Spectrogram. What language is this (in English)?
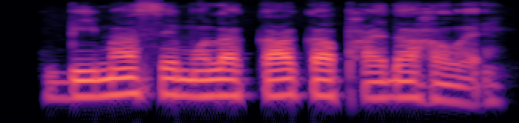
Chhattisgarhi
